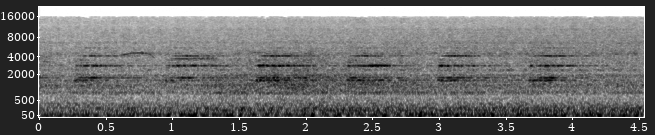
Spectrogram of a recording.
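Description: Diesel-electric passenger locomotive approaching slowly on the track beside the platform, its engine and wheels giving a steady low rumble that grows slightly louder. A faint high chirp repeats about every two-thirds of a second over it.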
